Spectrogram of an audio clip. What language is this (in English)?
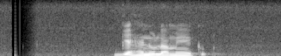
Sinhala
